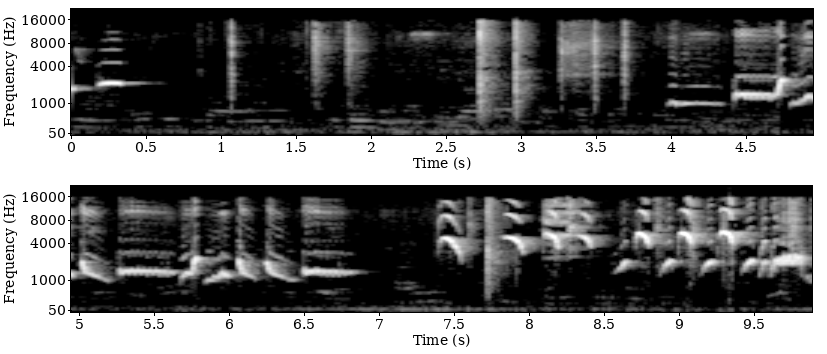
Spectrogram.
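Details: White-rumped shama song played as a lure to get a bird singing: a brief whistle, scattered clicks, then varied slurred whistled phrases and rapid high rising notes repeated in a fast series.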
